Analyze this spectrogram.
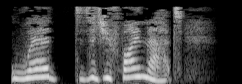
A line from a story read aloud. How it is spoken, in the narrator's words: She stuttered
